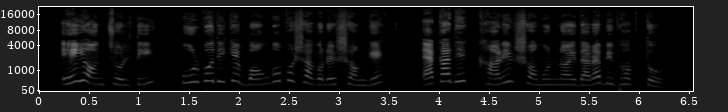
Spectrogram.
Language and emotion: Bengali, neutral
